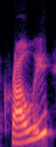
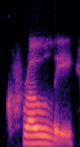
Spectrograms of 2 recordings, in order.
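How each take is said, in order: First: Crowley with first syllable rhyming with cow; assumed pronunciation. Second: Crowley with first syllable like the bird crow; correct pronunciation. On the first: Author gives her own guess at the name, Crowley rhyming with 'cow'. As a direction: say Crowley as CROW-lee, 'ow' as in cow. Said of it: "which I would have pronounced as". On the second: Author explains how his name is really said, Crowley with long o. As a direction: say Crowley as KROH-lee, long o. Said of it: "about his name being pronounced". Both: Shown as a demonstration.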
